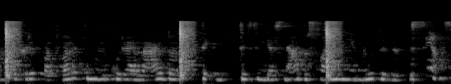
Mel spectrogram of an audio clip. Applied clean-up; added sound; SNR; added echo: classical method WPE with log-MMSE.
